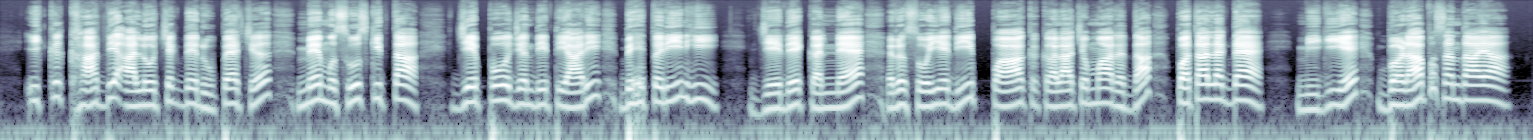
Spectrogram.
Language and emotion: Dogri, happy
